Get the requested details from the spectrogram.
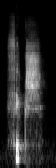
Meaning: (noun) 1. fix (single dose of a narcotic drug) 2. fix (something that satisfies a yearning or a craving); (verb) inflection of fixen: first-person singular present indicative
- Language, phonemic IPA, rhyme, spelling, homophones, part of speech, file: Dutch, /fɪks/, -ɪks, fix, fiks, noun / verb, Nl-fix.ogg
